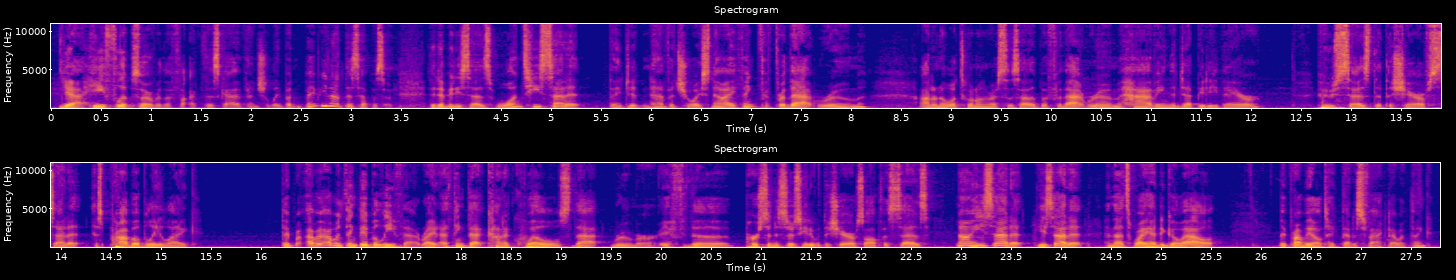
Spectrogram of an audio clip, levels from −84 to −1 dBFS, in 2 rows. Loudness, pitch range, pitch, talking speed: -24 LUFS, 110-165 Hz, 120 Hz, 240 wpm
